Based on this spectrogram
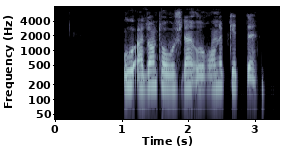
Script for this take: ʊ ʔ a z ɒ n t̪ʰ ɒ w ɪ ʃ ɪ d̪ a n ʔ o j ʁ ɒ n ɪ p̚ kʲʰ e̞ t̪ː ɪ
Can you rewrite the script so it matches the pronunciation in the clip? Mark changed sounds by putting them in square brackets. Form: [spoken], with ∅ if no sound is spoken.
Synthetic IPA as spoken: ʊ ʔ a z ɒ n t̪ʰ ɒ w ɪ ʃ ɪ d̪ a n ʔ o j ʁ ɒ n ɪ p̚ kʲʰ e̞ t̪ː ɪ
